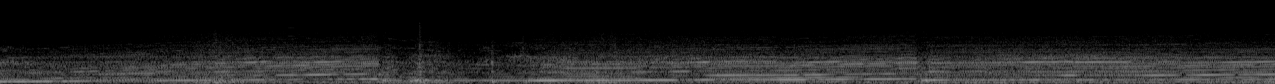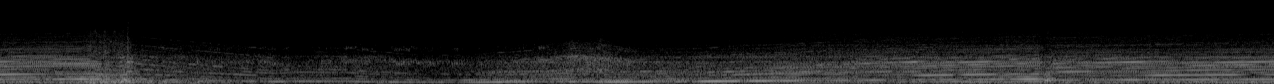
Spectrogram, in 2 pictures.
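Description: A car engine in a racing video game laps the Tsukuba circuit, revving loud and steady across harmonic gear changes, with tyre squeal and a brief dip in pitch mid-lap as it brakes and accelerates again.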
